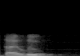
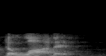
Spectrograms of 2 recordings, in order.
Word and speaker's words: Dilaudid: has failed another drug test of marijuana and dilute. – I think it's pronounced dilaudid. I think. – Whatever. It looks like dilute.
